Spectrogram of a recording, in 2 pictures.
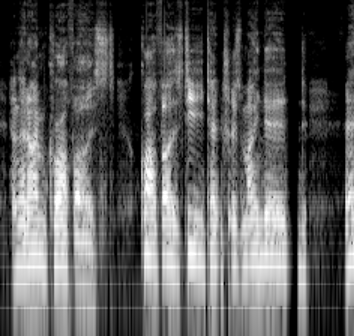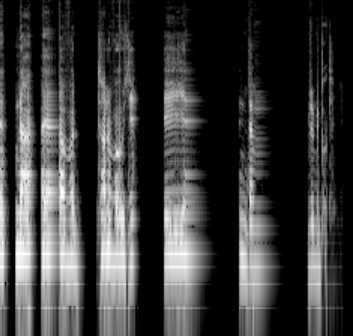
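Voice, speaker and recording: Putting on a character voice, a man sounds raspy and strained at a fairly low pitch, speaking at a fairly slow pace with long, frequent pauses. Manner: energetic, exaggerated.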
